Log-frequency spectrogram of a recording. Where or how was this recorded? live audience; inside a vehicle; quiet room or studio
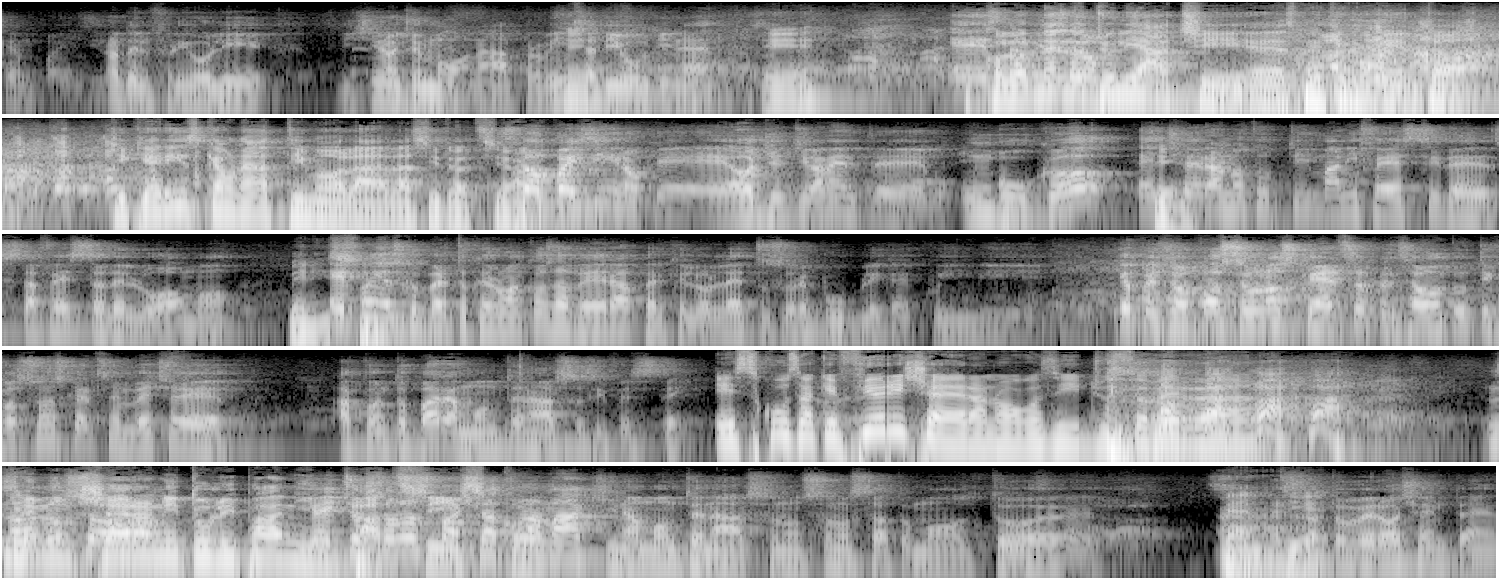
live audience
